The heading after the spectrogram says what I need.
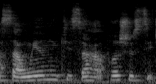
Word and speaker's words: Samhain: qui se en fait qui se prononce sawin sawin c'est la première fête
